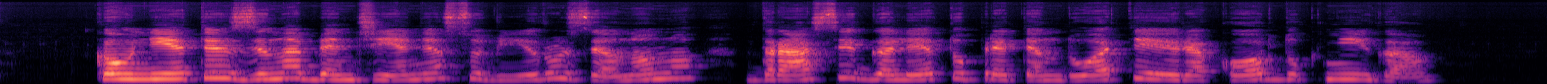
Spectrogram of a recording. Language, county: Lithuanian, Panevėžys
